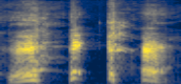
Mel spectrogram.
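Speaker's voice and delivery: loud, high hacking cough; coughing fit. Acted. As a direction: cough hard before reporting back. Guard returns from search.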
